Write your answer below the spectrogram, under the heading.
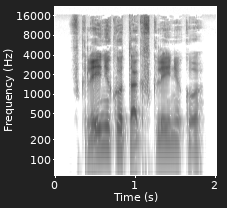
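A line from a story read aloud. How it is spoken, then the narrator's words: Sighing. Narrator (Russian): вздохнул начальник КП-29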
